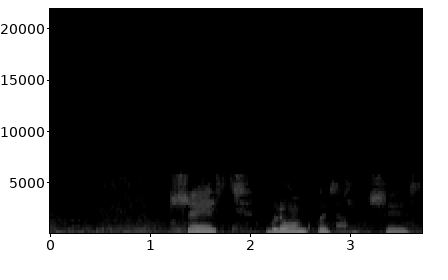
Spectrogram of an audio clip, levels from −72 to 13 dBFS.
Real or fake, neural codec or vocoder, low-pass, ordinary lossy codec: fake; codec, 16 kHz, 2 kbps, X-Codec, HuBERT features, trained on balanced general audio; 7.2 kHz; MP3, 24 kbps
